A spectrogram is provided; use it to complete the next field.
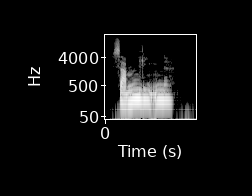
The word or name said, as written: sammenlignende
